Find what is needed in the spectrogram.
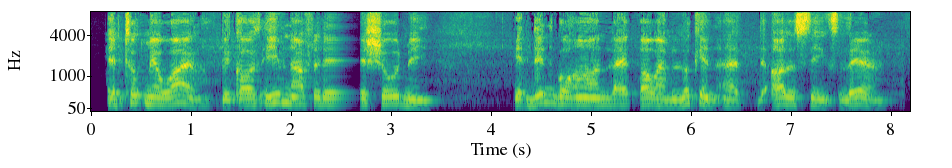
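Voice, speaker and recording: With music in the background and audible room echo, a man speaks with ordinary pitch variation. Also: fairly high pitch for a man, moderate pace. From Jamaica. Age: 70s. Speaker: Sikh convert sharing life story. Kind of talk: interview.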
